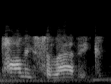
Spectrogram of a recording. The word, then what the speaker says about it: polysyllabic: So intelligence is not the use of complicated vocabulary or polysyllabic words. Ooh. That's not what intelligence is. How many syllables is that? Polysyllabic. Okay. Shit. It's 5 syllables. Okay. 4 or 5.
